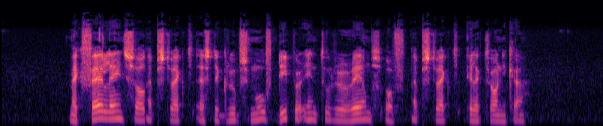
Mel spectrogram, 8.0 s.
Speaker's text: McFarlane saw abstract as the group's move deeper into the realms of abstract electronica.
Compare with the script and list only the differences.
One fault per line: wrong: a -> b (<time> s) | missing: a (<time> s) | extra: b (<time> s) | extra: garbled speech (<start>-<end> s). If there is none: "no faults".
no faults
